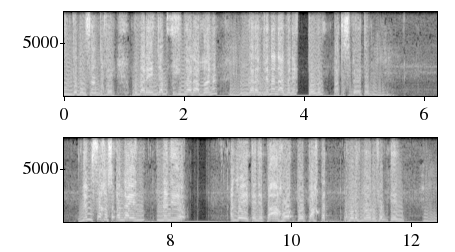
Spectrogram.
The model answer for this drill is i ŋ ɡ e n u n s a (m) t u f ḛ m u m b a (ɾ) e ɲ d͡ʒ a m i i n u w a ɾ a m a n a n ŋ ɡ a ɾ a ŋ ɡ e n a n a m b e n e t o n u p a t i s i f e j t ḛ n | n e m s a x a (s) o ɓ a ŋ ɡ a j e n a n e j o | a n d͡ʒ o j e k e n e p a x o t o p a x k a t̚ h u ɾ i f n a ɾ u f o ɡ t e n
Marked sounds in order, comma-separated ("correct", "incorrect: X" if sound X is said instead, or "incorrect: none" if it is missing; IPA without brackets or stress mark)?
incorrect: n, correct, correct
